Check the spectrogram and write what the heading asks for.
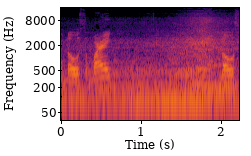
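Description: A motor vehicle's engine running close by, with a rising hiss of engine and tyre noise that peaks near the end, as if it is passing. A few words of speech come first.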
